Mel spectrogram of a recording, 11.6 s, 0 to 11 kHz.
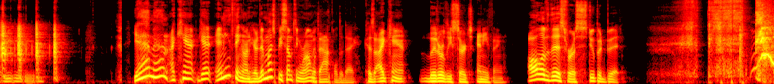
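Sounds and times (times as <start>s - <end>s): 
speech: 2.0s - 9.4s
drawn-out wailing sneeze: 10.5s - 11.6s.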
